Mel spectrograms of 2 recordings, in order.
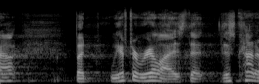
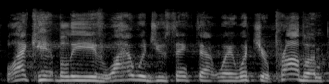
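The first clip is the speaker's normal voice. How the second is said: higher-pitched defensive retort; 5 semitones higher than usual. Acted. Answering someone who says they were hurt, defensive. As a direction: act out someone getting defensive. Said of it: "you're not gonna respond defensively".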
